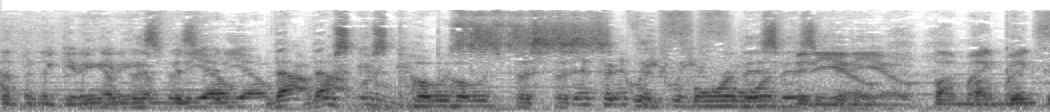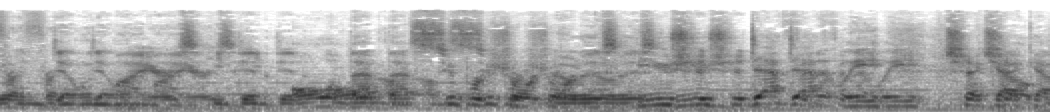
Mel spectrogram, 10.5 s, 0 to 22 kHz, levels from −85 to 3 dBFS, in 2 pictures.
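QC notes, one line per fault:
Throughout, doubled audio track: a second full-band copy of the sound runs about 200 ms behind the original at a level roughly 5 dB lower, so every onset is followed by a distinct, slightly softer repeat. The copy carries no decay tail or added room colour; it is a clean duplicate held at a fixed offset, which points to the audio likely being captured twice by a slower second path and mixed back in.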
